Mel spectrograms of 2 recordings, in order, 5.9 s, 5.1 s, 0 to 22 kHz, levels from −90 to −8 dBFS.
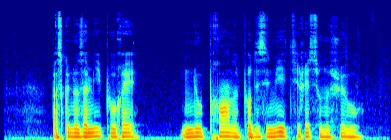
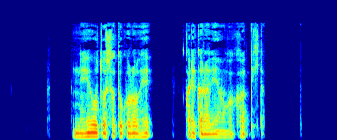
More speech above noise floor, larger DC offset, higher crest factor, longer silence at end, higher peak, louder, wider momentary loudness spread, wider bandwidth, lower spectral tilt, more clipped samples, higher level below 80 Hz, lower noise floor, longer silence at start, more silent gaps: second, 27 dB vs over 61 dB; neither; second, 16 dB vs 22 dB; second, 0.4 s vs 1.1 s; second, -14 dBFS vs -10 dBFS; about the same, -30 LUFS vs -30 LUFS; second, 8 LU vs 13 LU; first, 15 kHz vs 11.5 kHz; first, -8 dB/octave vs -4.5 dB/octave; neither; first, -48 dBFS vs -58 dBFS; second, -56 dBFS vs under -90 dBFS; second, 0.4 s vs 1.1 s; second, none vs 2.30-2.58 s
